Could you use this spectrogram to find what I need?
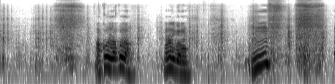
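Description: A man breathes in deeply through his nose.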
